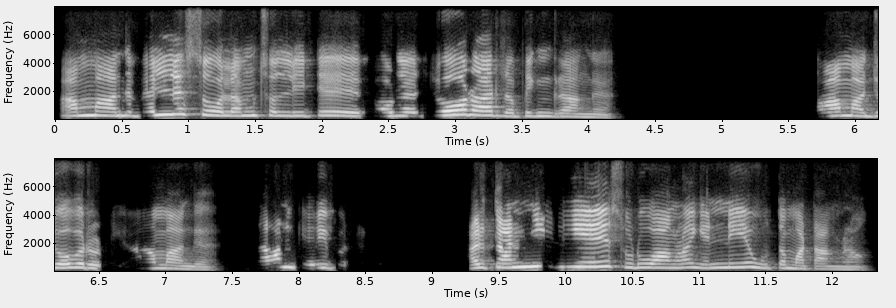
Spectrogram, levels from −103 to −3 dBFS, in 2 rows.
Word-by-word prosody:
ஆமா. 290 +1 +1
அந்த 270 0 -3
வெள்ளை 340 +7 +4
சோளம்ன்னு 280 -3 0
சொல்லிட்டு, 265 0 -3 0.4
அவங்க 255 +1 -3 0.2
ஜோரார் 300 -2 +4
அப்படிங்கிறாங்க. 215 -4 -6 1.8
ஆமாம். 265 -2 0
ஜோவர் 265 0 0
ரொட்டி 225 - -10 0.3
ஆமாங்க 210 -6 -5 0.5
நானும் 295 +3 -1
கேள்விப்பட்டேன், 240 0 -8 0.9
அது 260 +1 +3
தண்ணியிலயே 330 +2 +5 0.2
சுடுவாங்களாம் 275 -1 -2
எண்ணெயே 295 +3 -1
ஊத்த 245 0 -9
மாட்டாங்களாம். 180 -5 -8
270 Hz, 95 wpm, -20 LUFS, 245-295 Hz, 1.8 s, தண்ணியிலயே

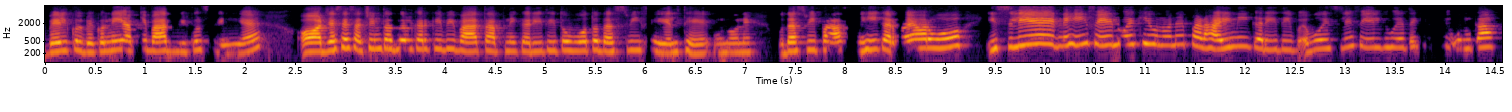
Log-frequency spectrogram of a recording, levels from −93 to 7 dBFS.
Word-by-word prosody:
बिल्कुल, 235 +5 +2
बिल्कुल। 225 +1 -1
नहीं, 260 +2 +1
आपकी 255 +1 -2
बात 245 -1 +5
बिल्कुल 230 +3 -7
सही 205 -6 -10
है 250 +8 -1 0.5
और 230 +1 +9
जैसे 260 +5 +3
सचिन 285 0 -2
तेंदुलकर 280 0 +1
की 285 0 -9
भी 285 +1 -6
बात 235 -1 +3
आपने 235 0 -2
करी 230 -1 -5
थी, 245 0 -8
तो 255 +1 0
वो 245 0 0
तो 265 +1 +2
10वीं 240 +2 -3
फ़ेल 220 -4 -3
थे। 200 -4 -2
उन्होंने 215 +1 -8 0.3
वो 200 - -10
10वीं 235 +3 +2
पास 240 -1 +3 0.2
नहीं 270 +3 -2
कर 260 -3 +4
पाए 260 +4 +3
और 300 - +6
वो 325 +5 +3 0.3
इसलिए 380 +7 +3
नहीं 400 +3 -1
फ़ेल 385 -1 0
हुए 390 +1 -2
कि 430 - +2
उन्होंने 390 0 -5
पढ़ाई 300 -4 +3
नहीं 345 0 -8
करी 280 -4 0
थी। 265 0 -11
व - - -5
वो 280 +2 -1
इसलिए 295 +3 -9
फ़ेल 320 -3 -10
हुए 320 0 -6
थे - - -11
क्योंकि 355 -1 -20
उनका 320 +3 +4
270 Hz, 210 wpm, -19 LUFS, 235-315 Hz, 0.5 s, और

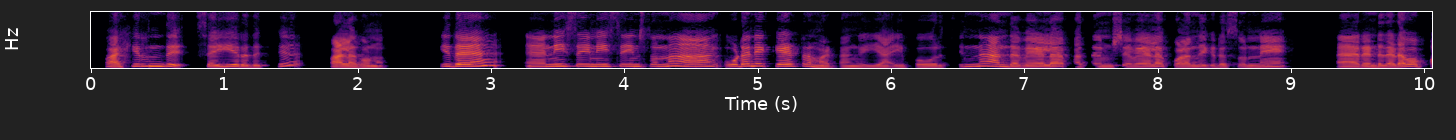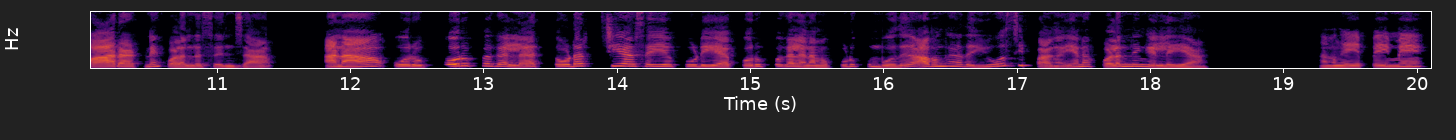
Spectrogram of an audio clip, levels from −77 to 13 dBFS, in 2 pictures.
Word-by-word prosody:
பகிர்ந்து 305 +7 +3 0.2
செய்யறதுக்கு 235 - -1 0.3
பழகணும். 190 -6 +3 0.4
இத 300 -1 +6 0.5
அ, - - 0 0.2
"நீ 295 - +5
செய்" 300 -1 +1
நீ - - +4
செய்ன்னு 285 -1 0
சொன்னா, 325 +5 +2 0.4
உடனே 315 +4 +4
கேட்றமாட்டாங்கய்யா. 175 - 0
இப்போ 190 0 -10
ஒரு 195 - -5
சின்ன 270 +5 -5
அந்த 245 -3 0
வேல, 240 0 +4 0.2
10 210 +1 -8
நிமிஷ 215 0 -6
வேல 230 +2 +3
குழந்தக்கிட்ட 210 -1 -2
சொன்னேன். 220 +4 -1 0.4
அ - - +3
2 215 -2 +2
தடவ 235 +5 +4
பாராட்னேன், 230 +5 +4
குழந்த 210 0 -1
செஞ்சா. 170 -2 -4 0.6
ஆனா 230 0 +6 0.4
ஒரு 240 -1 +1 0.2
பொறுப்புகள 300 -6 +1 0.3
தொடர்ச்சியா 330 +4 0
செய்யக்கூடிய 250 -2 -1 0.2
பொறுப்புகள 245 0 -2
நம்ம 195 -1 -3
குடுக்கும்போது, 235 -6 -5
அவுங்க 295 +4 +1
அத 240 -3 -4
யோசிப்பாங்க. 350 - -4
ஏன்னா, 270 +3 -3
குழந்தைங்க 255 +2 0
இல்லையா? 170 -3 -2 0.9
அவுங்க 200 0 -2
எப்பயுமே 225 +3 -1
235 Hz, 130 wpm, -24 LUFS, 210-280 Hz, 0.9 s, இத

